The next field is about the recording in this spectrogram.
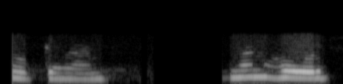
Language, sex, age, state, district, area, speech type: Punjabi, female, 18-30, Punjab, Faridkot, urban, conversation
